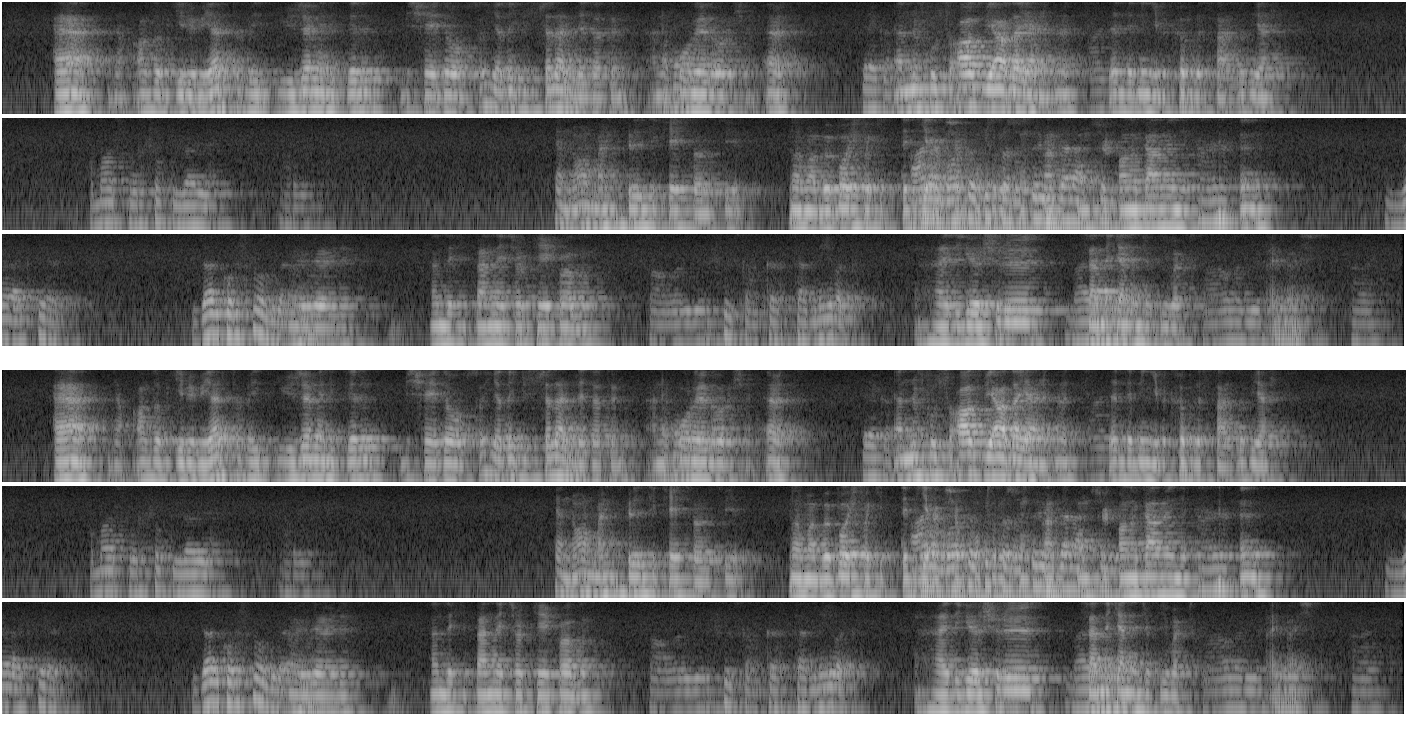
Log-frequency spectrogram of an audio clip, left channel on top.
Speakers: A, on the right; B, in the centre.
A: He, ya Aldab gibi bir yer tabii yüzemedikleri bir şeyde olsa ya da yüzseler bile zaten hani
B: Ada
A: oraya
B: gibi değil
A: doğru
B: mi?
A: şey. Evet.
B: Direkt ada
A: Yani
B: ya.
A: nüfusu az bir ada yani. Evet.
B: Aynen.
A: Yani dediğin gibi Kıbrıs tarzı bir yer.
B: Ama soru çok güzeldi. Harbi.
A: Yani normal <laughs> klasik şey sorusu ya. Normal böyle boş vakitte
B: Aynen
A: bir akşam
B: boş vakit
A: oturursun
B: sorusu <laughs>
A: artık
B: güzel
A: konuşacak
B: aktı gitti.
A: bana kalmayınca.
B: Aynen.
A: <laughs> Evet,
B: Güzel aktı yani. Güzel bir konuşma oldu bence.
A: öyle öyle. Ben de ben de çok keyif aldım.
B: Sağ ol hadi görüşürüz kanka. Kendine iyi bak.
A: Haydi görüşürüz.
B: Bay
A: Sen
B: bay.
A: de kendine çok iyi bak.
B: Sağ ol hadi görüşürüz.
A: Bay bay.
B: Bay.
